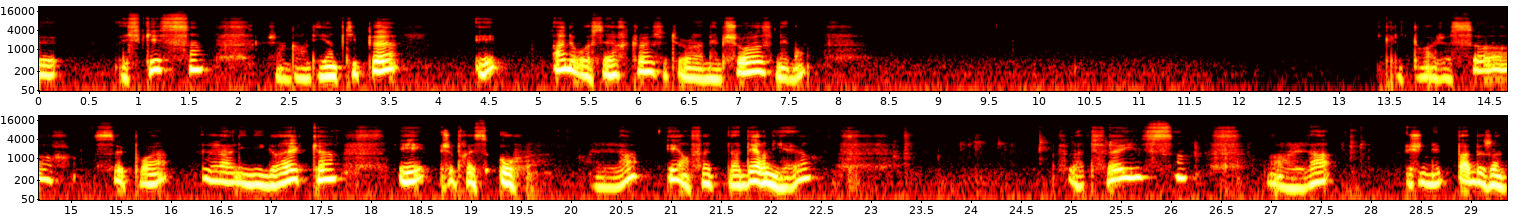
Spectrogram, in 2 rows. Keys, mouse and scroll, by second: 1.3 middle click, 1.5 right click, 2.0 scroll up 1, 2.6-3.7 right drag, 3.6-3.9 typing, 4.8 click, 7.0 click, 9.6 click, 12.3 click, 13.1 right click, 13.4 typing, 15.0 click, 17.0 click, 18.7 typing, 20.0 click, 22.0 click, 23.6 click, 25.0 click, 27.9-29.3 ctrl+alt+drag.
